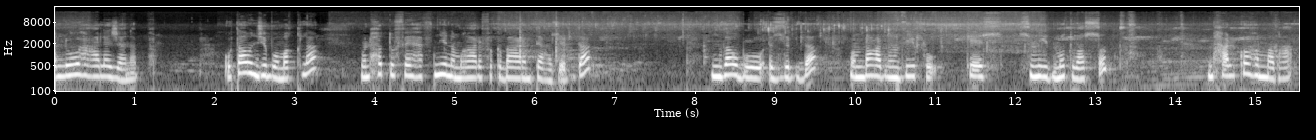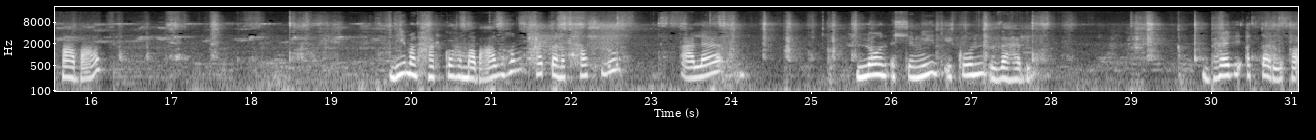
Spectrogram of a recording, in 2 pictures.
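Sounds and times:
metal spoon scraping frying pan: 0:09.6 - 0:31.0.

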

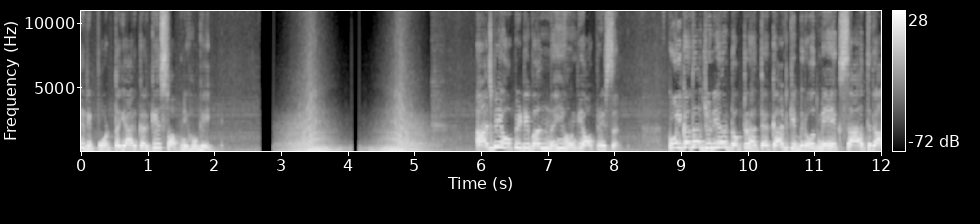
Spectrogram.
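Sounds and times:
whoosh sound effects: 0:02.9 - 0:05.5.

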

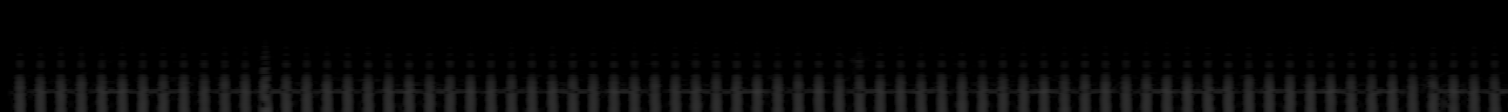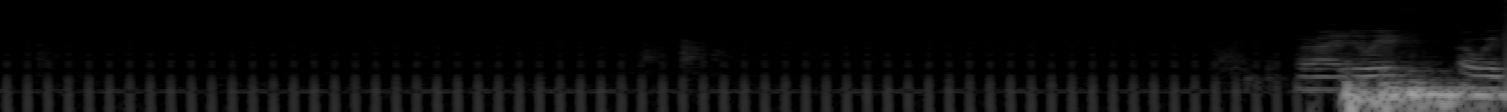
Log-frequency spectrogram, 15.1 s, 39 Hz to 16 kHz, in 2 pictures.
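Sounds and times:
faint pulsing low hum: 0:00.0 - 0:15.0.

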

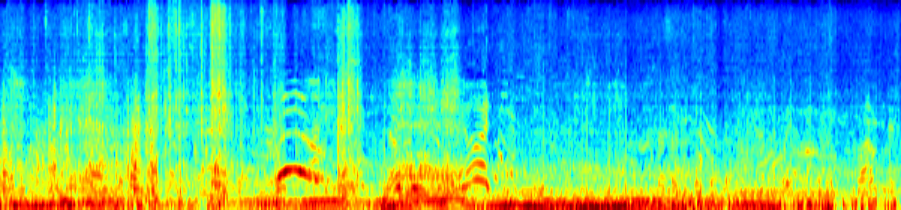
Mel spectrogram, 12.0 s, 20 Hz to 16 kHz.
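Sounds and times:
car body crunching: 0:00.0 - 0:05.7
engine running under load: 0:00.0 - 0:12.0.

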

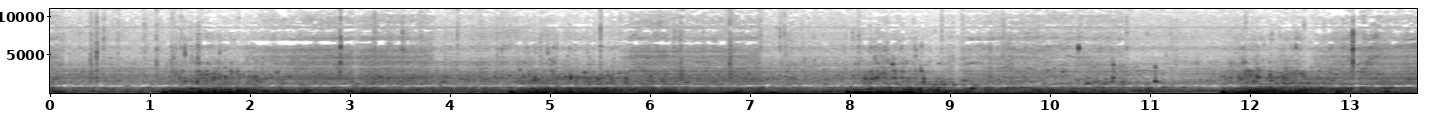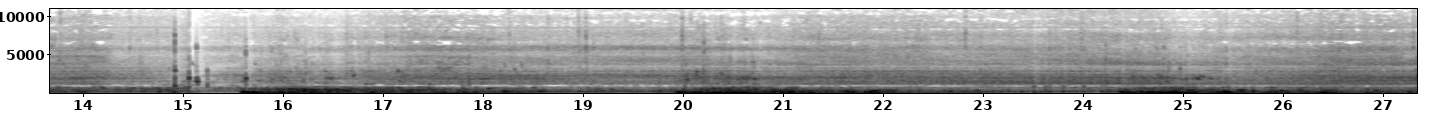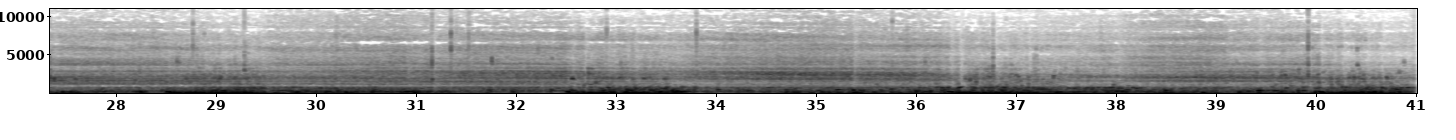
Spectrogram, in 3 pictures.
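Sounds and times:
underwater bubbles gurgling: 0:00.0 - 0:41.0
steady hiss: 0:01.8 - 0:04.7, 0:05.3 - 0:15.7, 0:16.7 - 0:41.0.

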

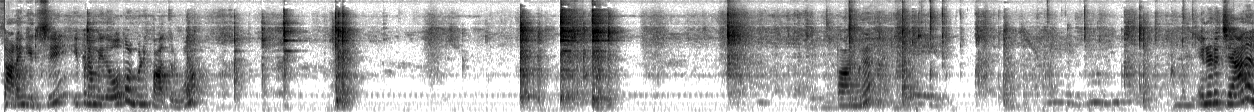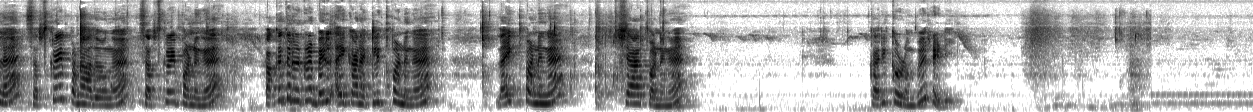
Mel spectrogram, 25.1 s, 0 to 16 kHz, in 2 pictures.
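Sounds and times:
spoon scraping in pot: 0:07.3 - 0:08.9.

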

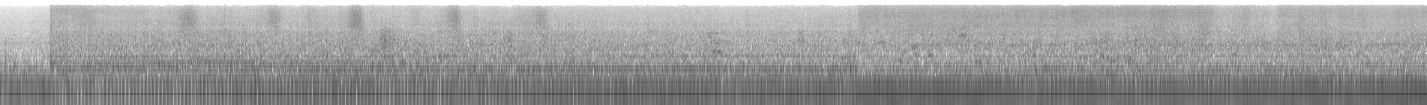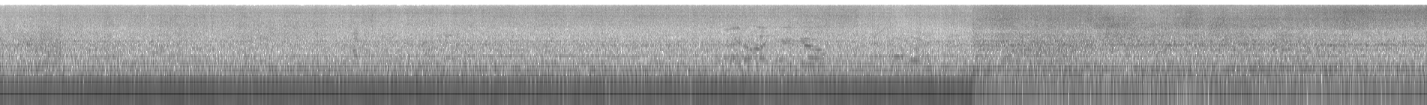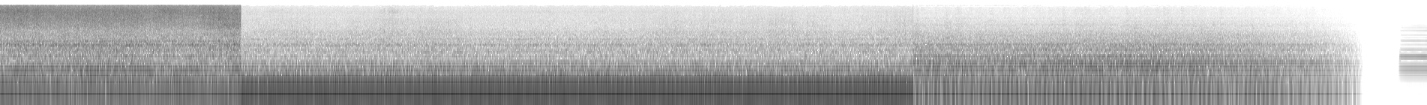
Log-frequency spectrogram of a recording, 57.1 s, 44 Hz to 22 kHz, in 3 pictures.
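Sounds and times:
boat engine droning: 0:00.0 - 0:56.2
water hissing and splashing: 0:00.7 - 0:09.4, 0:11.4 - 0:41.3.

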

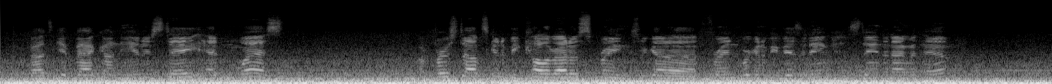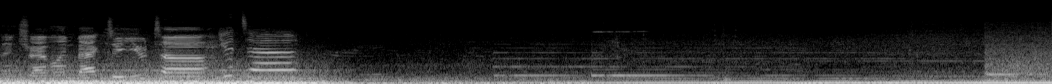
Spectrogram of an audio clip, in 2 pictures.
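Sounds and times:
road and engine rumble: 0:00.0 - 0:21.0
people talking: 0:00.3 - 0:02.8, 0:04.2 - 0:09.6, 0:10.5 - 0:13.5.

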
